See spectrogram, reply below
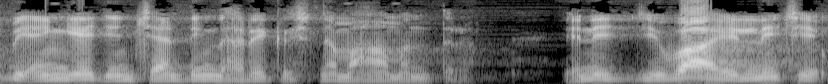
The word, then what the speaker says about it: हरे कृष्ण: द word हरे कृष्ण should बी वेरी डिस्टिंक्टली प्रोनाउंस एंड हर्ड, स्पष्ट, जैसे हरे कृष्ण ऐसे नहीं कि प्रभुपाद जी बोलते do not make a hissing sound, हरे कृष्ण, do not make a hissing sound, instead of चैंटिंग with proper pronunciation with द help of द lips and द tongue, होठ भी हिलने चाहिए।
